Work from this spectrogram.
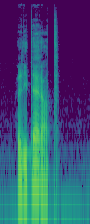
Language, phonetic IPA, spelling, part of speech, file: Polish, [lʲiˈtɛrat], literat, noun, Pl-literat.ogg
